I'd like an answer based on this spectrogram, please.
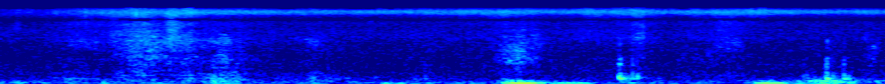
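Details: A fluffy pet guinea pig named Max purring next to its owner indoors: soft, low rumbling pulses, with two louder throaty bursts partway through and near the end, over a quiet room hum.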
